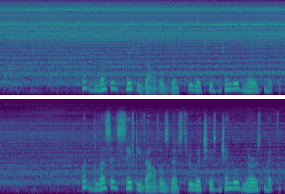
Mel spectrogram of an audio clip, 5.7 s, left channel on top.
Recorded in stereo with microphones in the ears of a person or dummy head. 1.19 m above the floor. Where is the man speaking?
50° right (ahead or behind).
